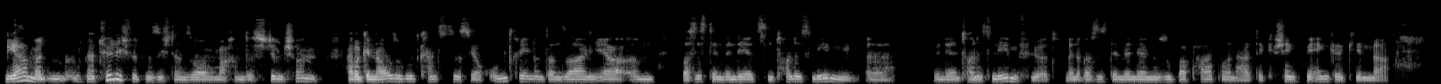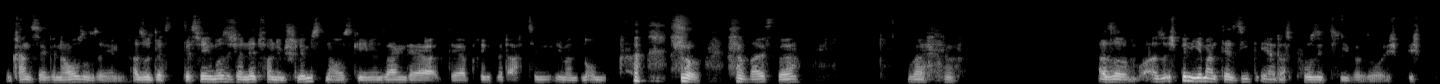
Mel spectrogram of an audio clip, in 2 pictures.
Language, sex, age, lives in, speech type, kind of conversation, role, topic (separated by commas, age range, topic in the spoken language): German, male, 30-34, United States, conversation, unstructured, none, Wovor hast du mit Blick auf deine Zukunft am meisten Angst?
